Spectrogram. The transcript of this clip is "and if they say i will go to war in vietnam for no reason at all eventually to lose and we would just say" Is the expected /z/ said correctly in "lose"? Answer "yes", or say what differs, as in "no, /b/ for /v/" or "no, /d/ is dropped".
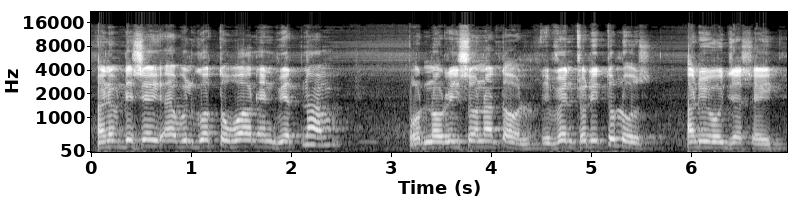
no, /s/ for /z/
